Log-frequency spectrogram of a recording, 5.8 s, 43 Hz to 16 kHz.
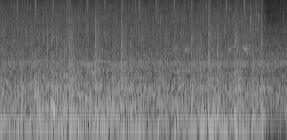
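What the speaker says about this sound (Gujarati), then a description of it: "સતત 1 કલાકથી ધોધમાર વરસાદ પડી રહ્યો છે" Heavy, constant downpour over Una in Gir Somnath, a dense roar of rain with sharp drop impacts and a deep distant rumble like thunder underneath, loud and unbroken throughout.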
